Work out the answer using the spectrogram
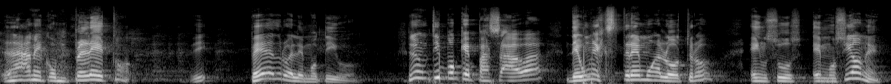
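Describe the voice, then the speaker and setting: Animated Venezuelan pastor preaching. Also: male voice, high voice, a little slow. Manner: animated, acts out Bible scenes in voices. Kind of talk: live sermon. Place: church hall.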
